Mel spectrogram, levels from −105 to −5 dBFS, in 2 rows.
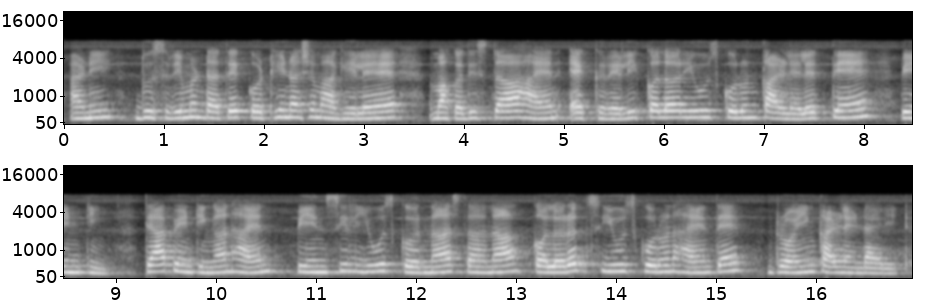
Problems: none marked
